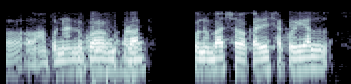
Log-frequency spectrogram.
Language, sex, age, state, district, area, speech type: Assamese, male, 18-30, Assam, Lakhimpur, urban, conversation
